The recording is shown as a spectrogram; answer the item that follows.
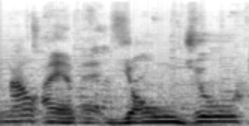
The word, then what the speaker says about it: Yeong Joo: now I am at yongju Cafe it's not mistaken that is how you pronounce the name trying out their sarawaksa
